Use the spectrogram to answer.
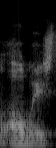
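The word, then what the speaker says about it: Alvvays: band name because of there's another band called Always they spell it a uh a l v v a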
